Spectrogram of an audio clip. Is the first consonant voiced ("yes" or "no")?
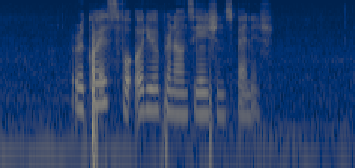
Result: yes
